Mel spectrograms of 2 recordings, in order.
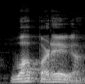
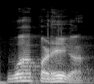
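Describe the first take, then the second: First: Said in the usual way. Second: Slow, careful dictation of वह पढ़ेगा; slow example reading. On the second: Shown as a demonstration. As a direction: read वह पढ़ेगा out slowly for the class.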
